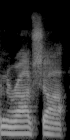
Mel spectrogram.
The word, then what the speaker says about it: Nirav Shah: this small state of maine um doctor dr nirav shah did i pronounce that right you did rob and it's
